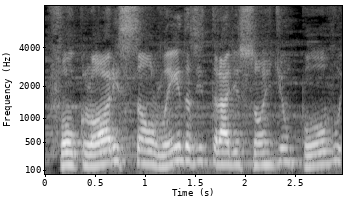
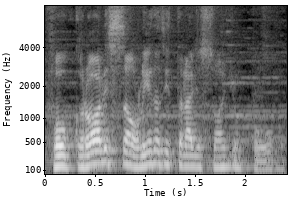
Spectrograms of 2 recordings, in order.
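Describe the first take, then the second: First: The L sounds in folclore are clear L sounds. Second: The L sounds in folclore are replaced by R. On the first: The speaker calls it right. "Folclore são lendas e tradições de um povo e de uma nação" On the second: The speaker calls it wrong. "coloca o R no lugar do L"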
